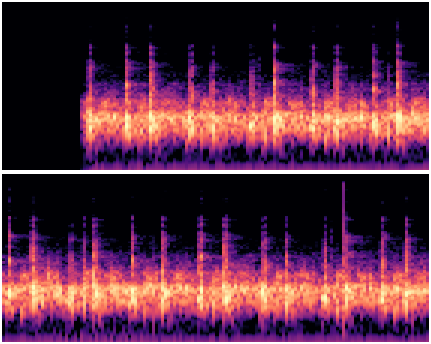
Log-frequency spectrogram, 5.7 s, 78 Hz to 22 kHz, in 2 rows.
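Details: Fetal heartbeat on a Doppler baby heart monitor, a stock sound effect: rapid, regular whooshing pulses at about 146 beats a minute.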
